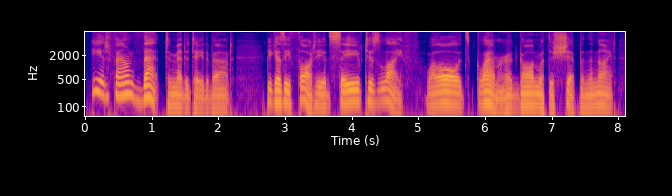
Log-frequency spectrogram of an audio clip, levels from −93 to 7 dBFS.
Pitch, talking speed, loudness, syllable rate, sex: 120 Hz, 200 wpm, -20 LUFS, 5.0 syllables/s, male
